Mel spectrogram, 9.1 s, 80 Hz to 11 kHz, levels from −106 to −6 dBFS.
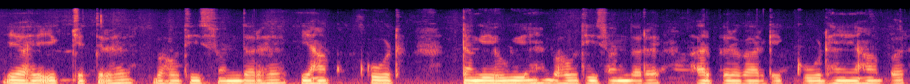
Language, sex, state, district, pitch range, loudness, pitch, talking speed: Bundeli, male, Uttar Pradesh, Jalaun, 110-115 Hz, -16 LUFS, 110 Hz, 160 wpm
